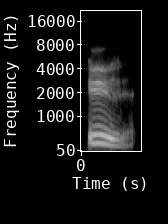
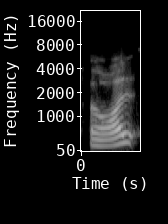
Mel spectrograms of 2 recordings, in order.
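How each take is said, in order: First: The vowel is a rounded front vowel, like 'ö'. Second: The vowel is a back vowel, like English 'all'. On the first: The speaker calls it right. "It's Öl" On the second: The speaker calls it wrong. "it's not all Öl"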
